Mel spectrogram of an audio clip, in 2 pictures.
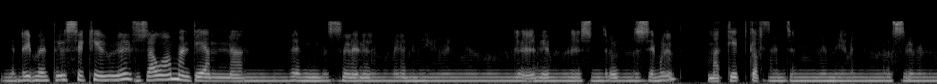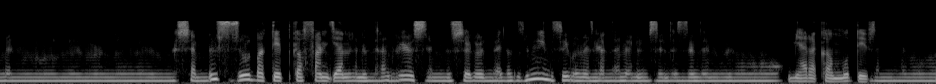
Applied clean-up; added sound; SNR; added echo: neural diffusion model UNIVERSE++.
